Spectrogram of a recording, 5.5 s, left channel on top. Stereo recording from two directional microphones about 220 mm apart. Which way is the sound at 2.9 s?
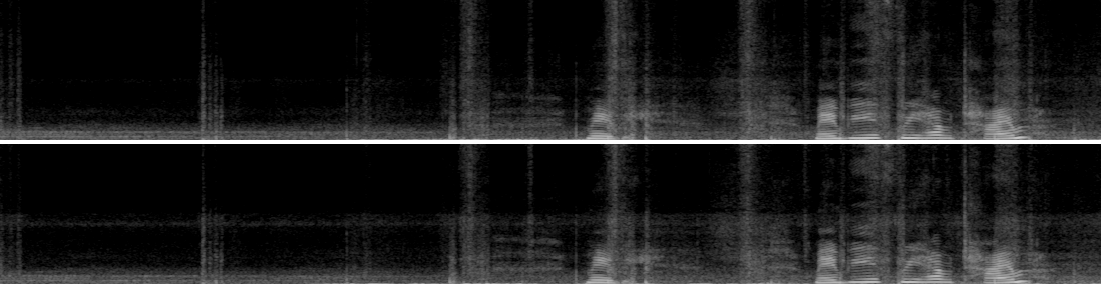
10° right (ahead or behind).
